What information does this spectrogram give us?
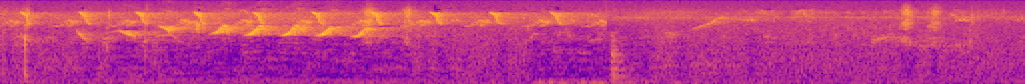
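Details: Golden oriole, also called mango bird, parents feeding chicks at a hammock nest slung between branches: a rapid run of sharp, descending chirps in the first half, then quieter, against a constant fast high ticking background.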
